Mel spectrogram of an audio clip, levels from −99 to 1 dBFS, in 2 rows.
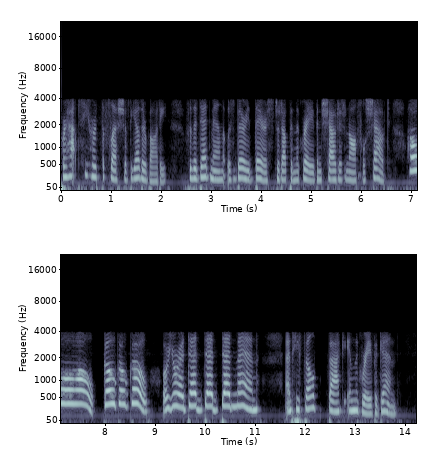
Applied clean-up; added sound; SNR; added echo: none; none; none; none.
